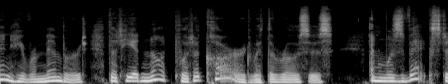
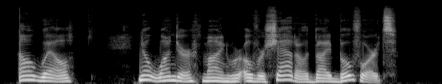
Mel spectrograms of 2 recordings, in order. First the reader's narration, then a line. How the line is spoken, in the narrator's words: said Archer irritably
